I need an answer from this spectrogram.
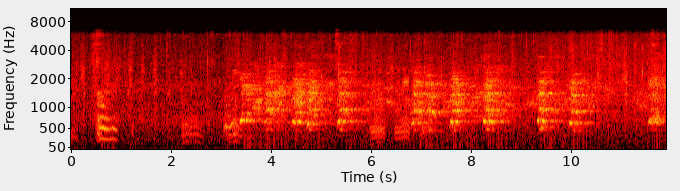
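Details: A dozen black-and-white parti-color Standard Poodle puppies, five males and seven females, romp outdoors in spring air before rain as their mother watches. Overlapping high yips and short barks come in irregular bursts, with a person's voice at times.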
